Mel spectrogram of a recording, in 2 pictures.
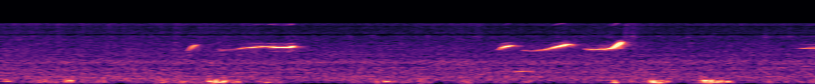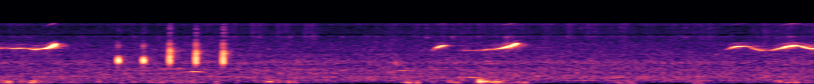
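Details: Green parrot in a talking mood, giving short rising whistled chirps, often in twos or threes, every couple of seconds, with a quick burst of sharp clicks midway over a steady low background hiss.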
